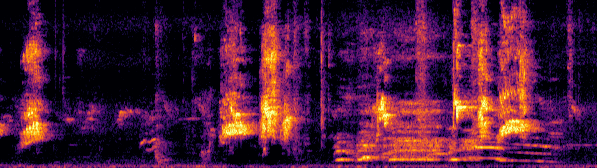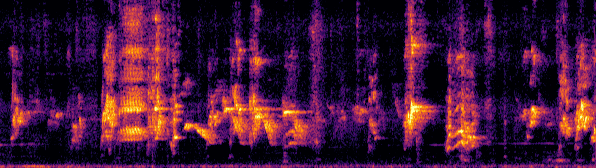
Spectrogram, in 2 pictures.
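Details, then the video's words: Loud, noisy Javan myna, said to learn human words, delivering a rapid jumble of clicks, rasping chatter and a rich gurgling phrase around the middle, followed by more squeaky notes. "Burung jalak kebo selain suaranya yang rame"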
